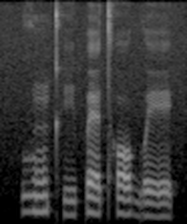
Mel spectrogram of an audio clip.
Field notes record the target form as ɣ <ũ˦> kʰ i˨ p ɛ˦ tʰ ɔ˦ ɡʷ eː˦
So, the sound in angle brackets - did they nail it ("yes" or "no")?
yes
